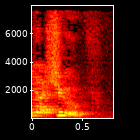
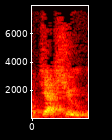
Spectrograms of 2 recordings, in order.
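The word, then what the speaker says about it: Jashub: Shia Yashuv, or Jashuv as we pronounce it.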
